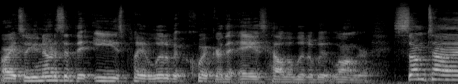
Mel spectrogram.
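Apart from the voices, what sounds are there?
No distinct noise like a dog, phone or traffic.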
